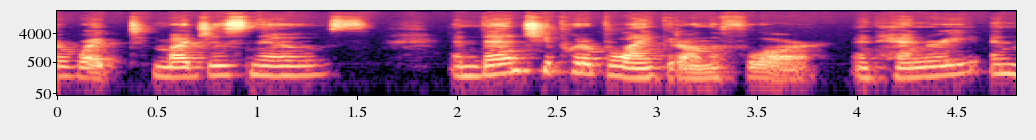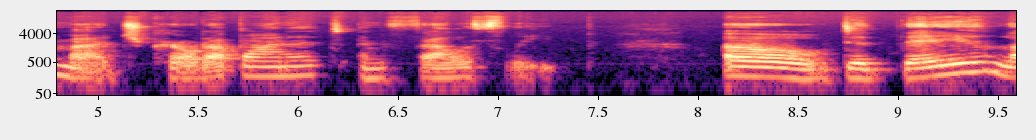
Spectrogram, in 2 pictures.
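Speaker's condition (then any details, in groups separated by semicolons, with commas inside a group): No condition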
